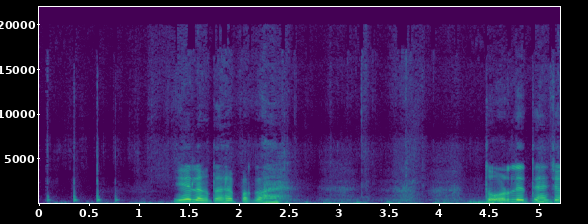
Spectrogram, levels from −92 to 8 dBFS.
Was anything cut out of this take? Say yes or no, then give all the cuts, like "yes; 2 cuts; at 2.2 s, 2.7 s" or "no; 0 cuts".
no; 0 cuts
